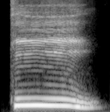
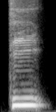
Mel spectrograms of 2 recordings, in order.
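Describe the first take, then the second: First: The vowel is long. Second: The vowel is short.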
